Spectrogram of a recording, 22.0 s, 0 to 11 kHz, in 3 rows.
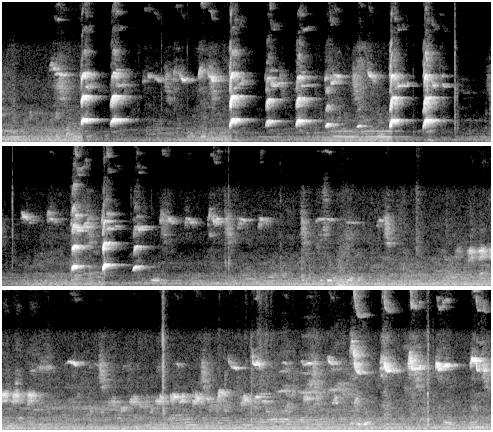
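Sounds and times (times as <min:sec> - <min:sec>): small dog yipping: 0:01.2 - 0:02.4, 0:03.0 - 0:06.8, 0:08.4 - 0:09.9.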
